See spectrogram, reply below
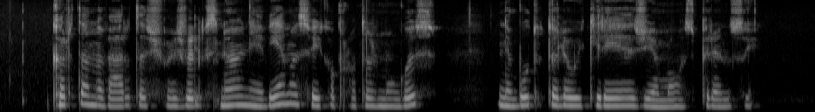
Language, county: Lithuanian, Kaunas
